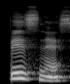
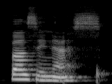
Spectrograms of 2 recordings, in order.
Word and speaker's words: business: in the list here business is that word but sometimes people are confused by the I in there and if you're the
